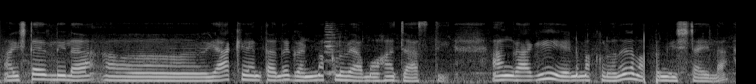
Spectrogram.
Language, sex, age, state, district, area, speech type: Kannada, female, 45-60, Karnataka, Mysore, urban, spontaneous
